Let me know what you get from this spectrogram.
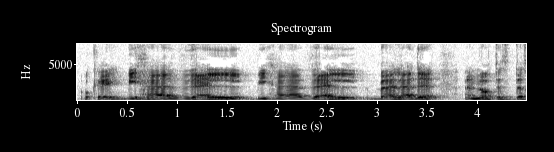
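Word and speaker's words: بهذا: Then, bihadha albalad. Notice the sound of the dhal. It is dhal. It is not za. I didn't say bihaza, okay? Bihadhal, bihadhal balad.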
